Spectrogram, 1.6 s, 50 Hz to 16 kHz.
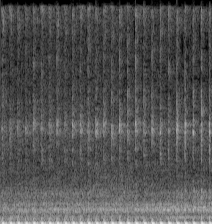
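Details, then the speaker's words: Yamaha Mio GT automatic scooter after idle adjustment: even, quick putter about fifteen pulses a second, loud raspy exhaust, idle now low and steady; normal idle. "lagu2 perhatikan guys bangsatnya menurunkan guys"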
